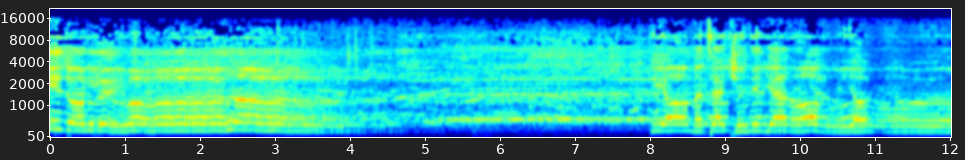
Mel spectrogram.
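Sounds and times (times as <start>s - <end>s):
man singing long note: 0.0s - 4.5s, 7.7s - 12.0s.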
